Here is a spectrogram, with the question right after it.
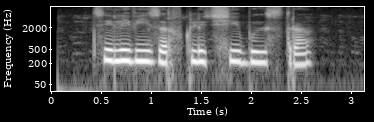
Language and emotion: Russian, angry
